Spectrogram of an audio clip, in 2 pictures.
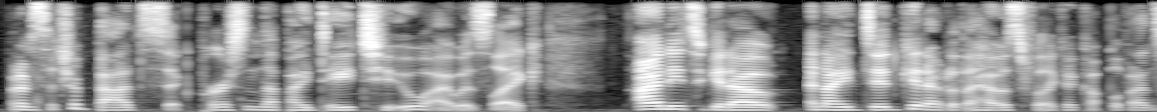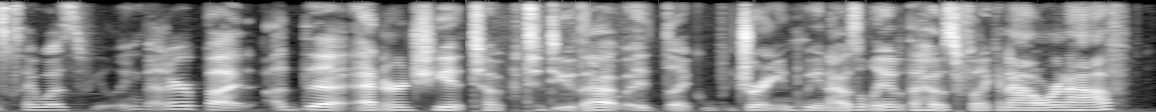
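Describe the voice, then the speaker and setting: A woman's voice: fairly low pitch, fairly even intonation, fast, gravelly, few pauses. Congested young woman, chatty podcast co-host. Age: 20s. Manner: gushing, chatty with "like" fillers. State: congested, nasal from a cold. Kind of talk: casual chat.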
